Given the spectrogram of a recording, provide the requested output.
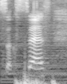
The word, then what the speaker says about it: success: here and this is Success the stress for Success okay each word comes with their individuality so for this word success this stress is on the second syllable so it is different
